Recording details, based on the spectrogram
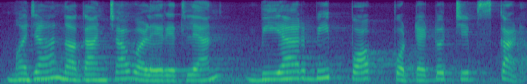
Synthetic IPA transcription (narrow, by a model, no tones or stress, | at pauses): m̤əd͡ʑʱanəɡãɲt͡ɕjaʋəɭeɾet̪ljan | biaɾbipɔpːoʈeʈot͡ɕipskaɽ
